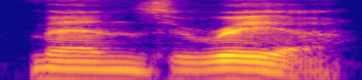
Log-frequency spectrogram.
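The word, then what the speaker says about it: Mens Rea: appreciate Lura tip um so like Laura said it's pronounced men's Rea okay hey Mandy how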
